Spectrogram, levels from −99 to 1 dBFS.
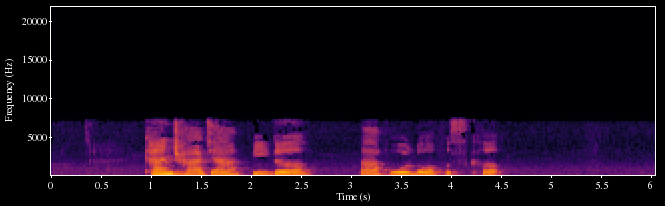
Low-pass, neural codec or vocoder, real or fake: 7.2 kHz; none; real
